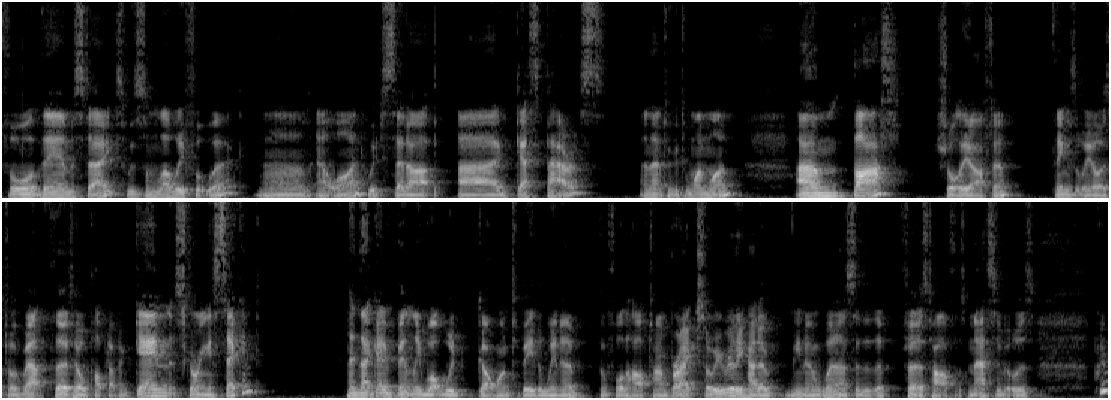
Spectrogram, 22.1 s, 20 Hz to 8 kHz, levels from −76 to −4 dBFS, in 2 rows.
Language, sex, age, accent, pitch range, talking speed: English, male, 20-39, Australian, 90-120 Hz, 200 wpm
